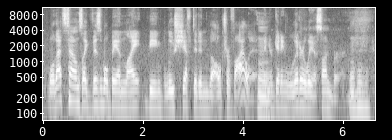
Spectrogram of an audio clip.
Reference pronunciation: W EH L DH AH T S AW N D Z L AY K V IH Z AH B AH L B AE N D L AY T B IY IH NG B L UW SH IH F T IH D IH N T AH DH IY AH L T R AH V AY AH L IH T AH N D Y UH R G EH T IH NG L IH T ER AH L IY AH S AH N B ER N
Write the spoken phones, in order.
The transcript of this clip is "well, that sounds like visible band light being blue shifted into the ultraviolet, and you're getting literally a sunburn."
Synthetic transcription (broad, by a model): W EH L DH AH T S AW N D Z L AY K V IH Z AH B L B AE N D L AY T B IY IH NG B L UW SH IH F T IH D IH N DH IY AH L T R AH V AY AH L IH T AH N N Y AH R G EH T IH NG L IH T ER L IY AH S AH N B ER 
